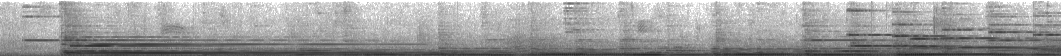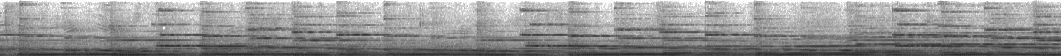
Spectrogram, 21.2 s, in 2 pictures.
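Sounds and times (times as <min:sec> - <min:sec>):
handbells: 0:00.0 - 0:21.2.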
